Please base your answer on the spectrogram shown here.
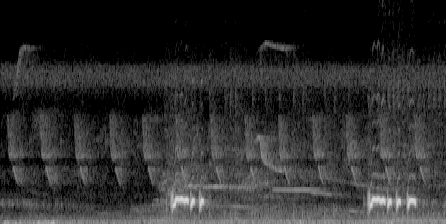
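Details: Zebra dove cooing at medium pitch, two short bursts of four fast, rolling, stuttering notes about two seconds apart, over low background hum.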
